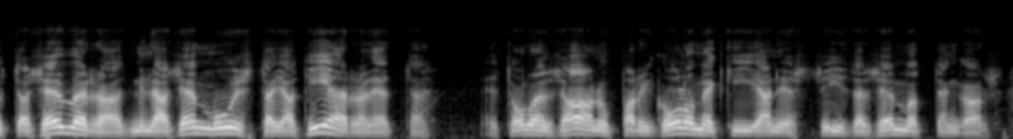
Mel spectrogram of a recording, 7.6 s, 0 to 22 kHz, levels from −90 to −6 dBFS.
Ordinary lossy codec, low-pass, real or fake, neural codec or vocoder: none; 10.8 kHz; fake; vocoder, 24 kHz, 100 mel bands, Vocos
